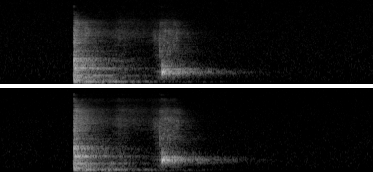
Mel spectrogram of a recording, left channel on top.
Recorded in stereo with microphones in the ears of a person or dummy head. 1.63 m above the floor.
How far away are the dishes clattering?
About 1.8 m.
